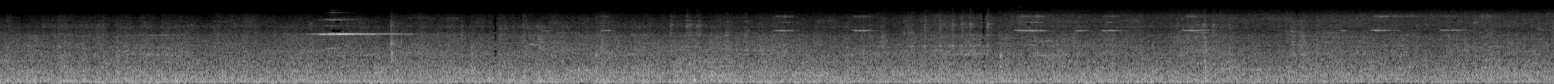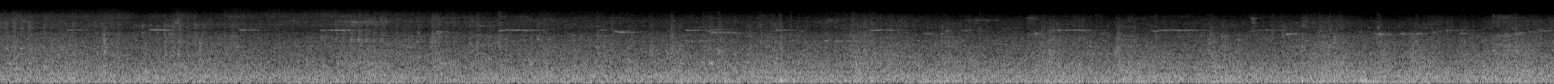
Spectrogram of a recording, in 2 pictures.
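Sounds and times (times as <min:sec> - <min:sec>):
railroad cars rumbling on rails: 0:00.0 - 0:31.0
high-pitched wheel squeals: 0:03.0 - 0:04.2.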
